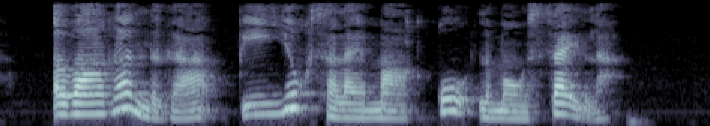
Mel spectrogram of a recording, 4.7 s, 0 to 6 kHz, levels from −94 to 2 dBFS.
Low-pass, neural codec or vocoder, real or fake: 5.4 kHz; none; real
